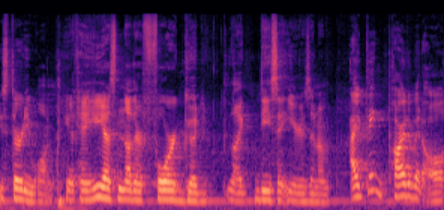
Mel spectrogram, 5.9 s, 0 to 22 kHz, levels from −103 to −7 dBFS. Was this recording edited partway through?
no; 0 cuts

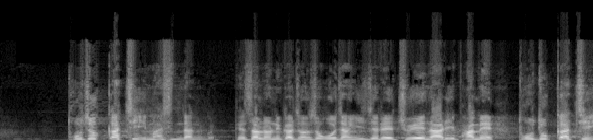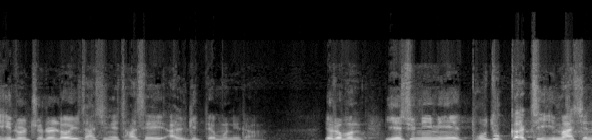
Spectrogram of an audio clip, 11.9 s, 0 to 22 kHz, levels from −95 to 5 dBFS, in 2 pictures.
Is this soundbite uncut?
yes; 0 cuts

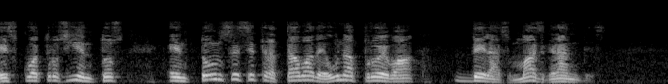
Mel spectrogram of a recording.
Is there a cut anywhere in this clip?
no; 0 cuts

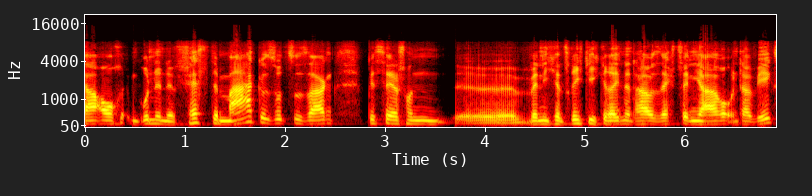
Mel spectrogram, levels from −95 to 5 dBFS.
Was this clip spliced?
no; 0 cuts

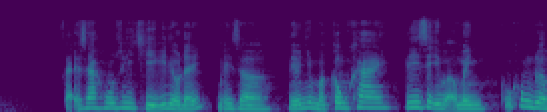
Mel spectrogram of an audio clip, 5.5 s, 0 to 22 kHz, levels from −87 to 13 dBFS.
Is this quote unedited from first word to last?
no; 3 cuts; at 2.1 s, 2.8 s, 4.0 s

